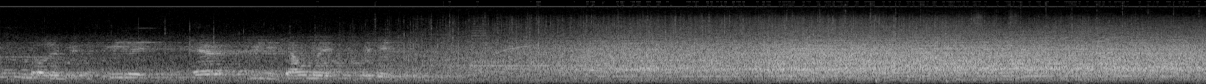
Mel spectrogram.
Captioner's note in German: applaus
